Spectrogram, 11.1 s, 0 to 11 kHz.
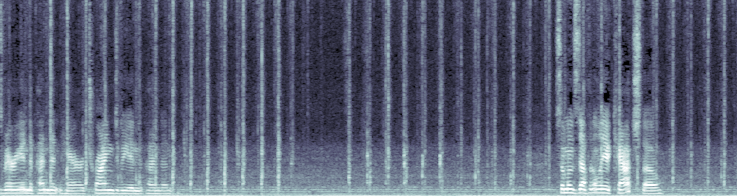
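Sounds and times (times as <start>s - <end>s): cards being shuffled: 0.7s - 11.0s.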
